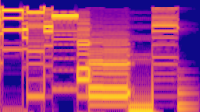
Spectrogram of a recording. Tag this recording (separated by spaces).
blip computer sound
